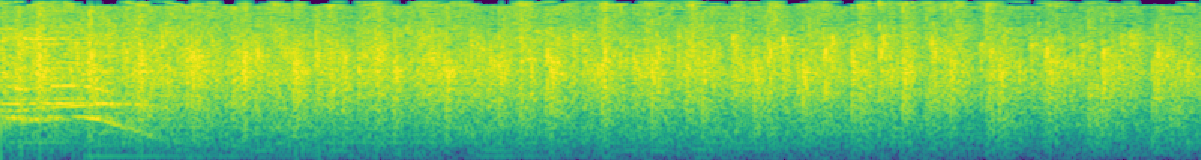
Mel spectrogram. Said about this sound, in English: That is not how we celebrate people responding to Jesus. So I'm going to ask you once again to give them a proper hand and a cheer and applause.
